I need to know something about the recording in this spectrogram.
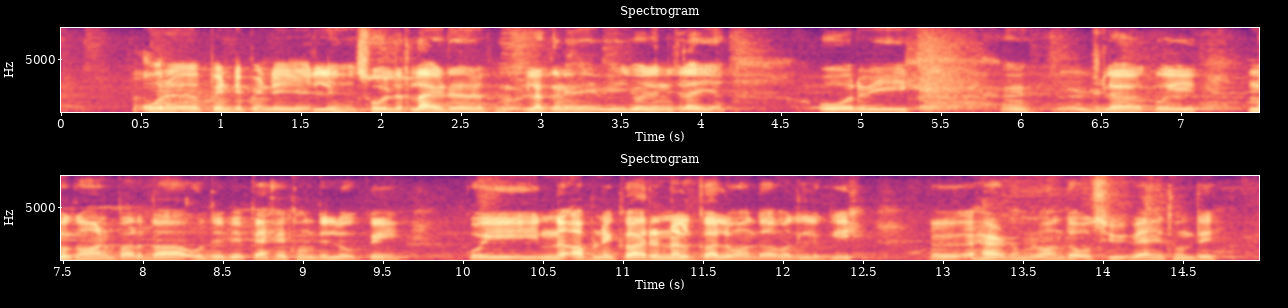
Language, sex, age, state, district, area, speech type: Dogri, male, 18-30, Jammu and Kashmir, Samba, rural, spontaneous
